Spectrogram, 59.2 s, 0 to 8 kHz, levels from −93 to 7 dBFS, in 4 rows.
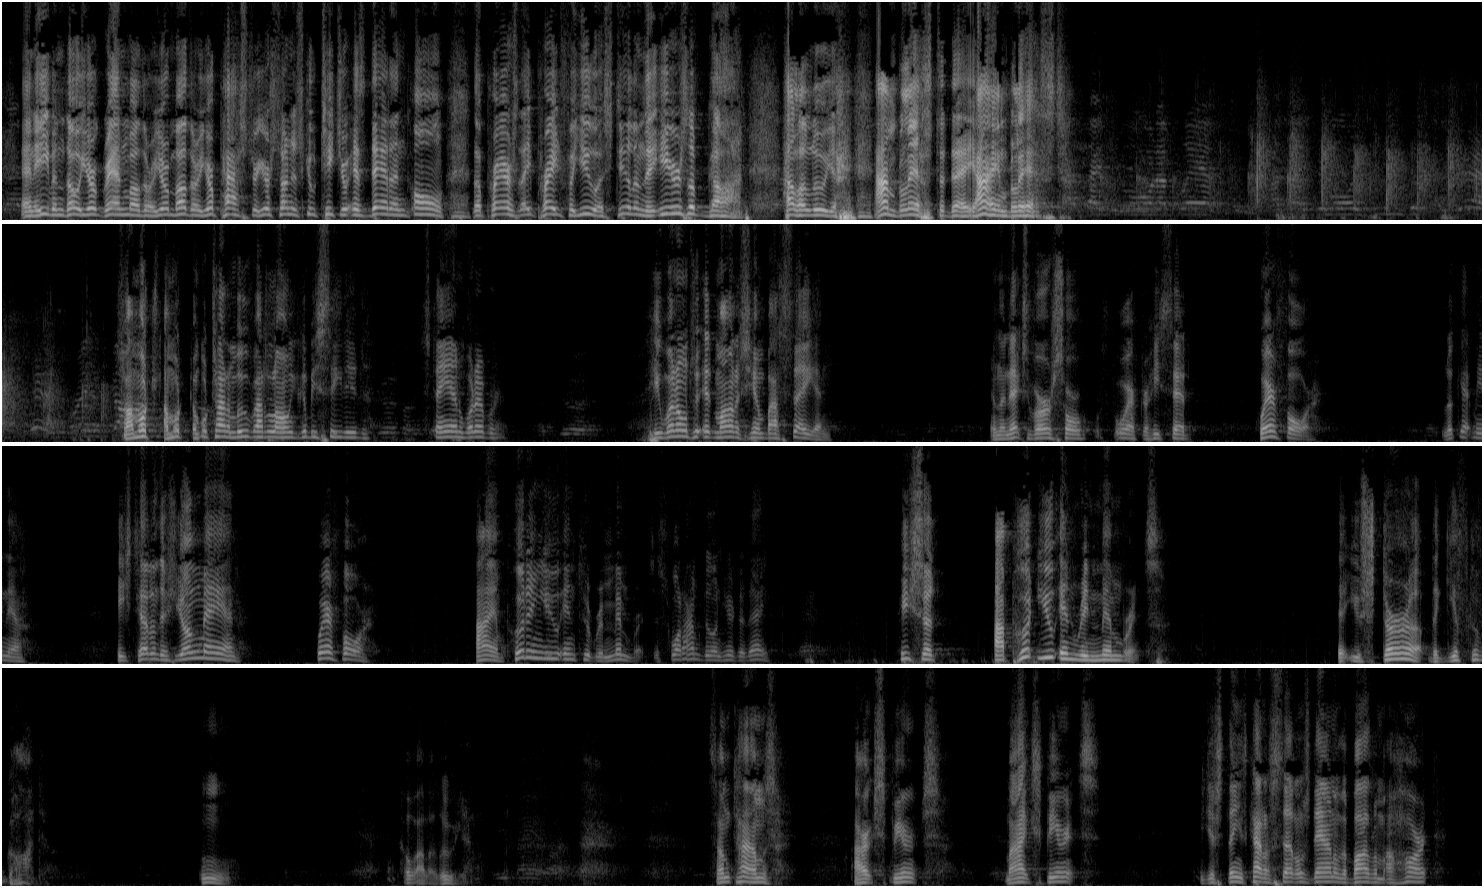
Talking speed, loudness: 130 wpm, -34 LUFS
